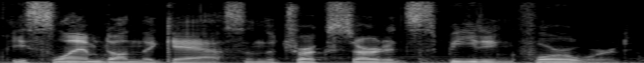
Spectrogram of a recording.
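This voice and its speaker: A man narrating a scary story in a calm, measured voice. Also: lowish voice, faint music behind. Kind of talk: scripted narration.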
